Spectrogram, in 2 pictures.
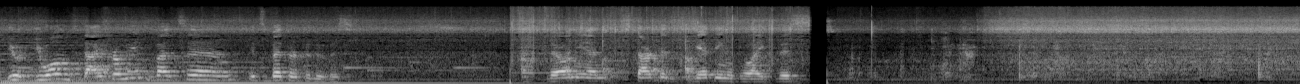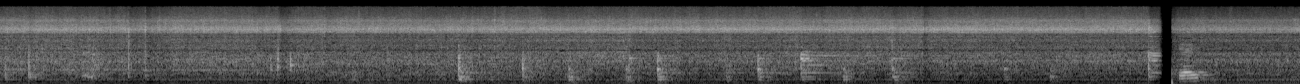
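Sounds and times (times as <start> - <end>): food sizzling in hot oil: 0.9 - 26.0
wooden spoon scraping a pan: 8.5 - 14.4.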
